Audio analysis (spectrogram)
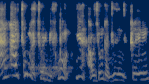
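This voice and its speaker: This man speaks very fast in a raised, projected voice with a strong Nigerian accent. His pitch is high for a man. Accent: Nigerian, very thick. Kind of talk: casual chat.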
